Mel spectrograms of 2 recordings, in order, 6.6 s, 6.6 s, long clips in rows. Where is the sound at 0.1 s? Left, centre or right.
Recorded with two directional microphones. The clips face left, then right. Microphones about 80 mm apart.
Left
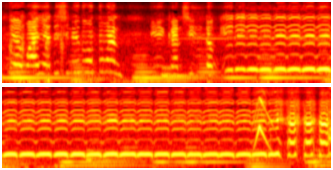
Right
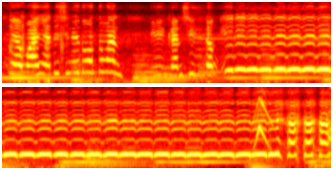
Right.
